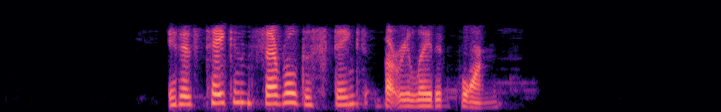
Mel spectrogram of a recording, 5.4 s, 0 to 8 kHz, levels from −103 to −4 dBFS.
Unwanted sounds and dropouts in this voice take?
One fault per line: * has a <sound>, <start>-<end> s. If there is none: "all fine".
all fine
